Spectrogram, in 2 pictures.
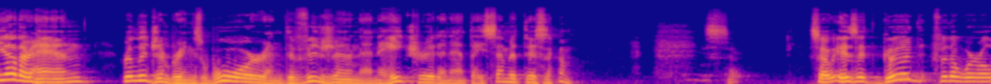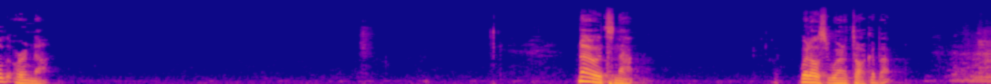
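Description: An elderly man speaks slowly and with feeling into a microphone, in a large echoing hall.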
